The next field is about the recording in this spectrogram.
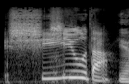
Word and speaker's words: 씌우다: Okay, so the 스 and the 시, 씌우다. Yes, a little bit of a pronunciation difference there.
